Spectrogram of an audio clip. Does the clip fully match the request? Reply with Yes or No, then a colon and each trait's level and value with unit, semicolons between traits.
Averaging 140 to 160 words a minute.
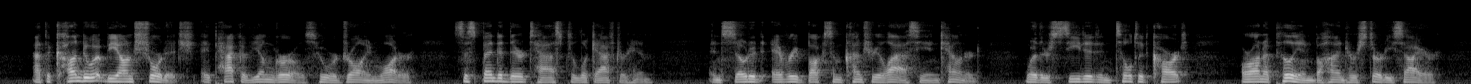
No: average, 175 wpm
